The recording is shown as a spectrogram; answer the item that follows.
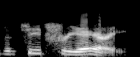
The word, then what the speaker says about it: Petit Ferrier: I pronounce it Petit Ferrier. I actually pronounce the E as a long E, but between the two of us, I think we're about there, so it's all right.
